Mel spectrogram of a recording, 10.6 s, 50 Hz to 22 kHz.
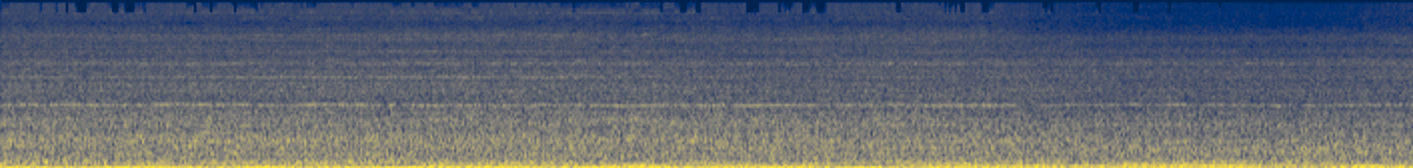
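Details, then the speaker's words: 2001 Chevrolet Corvette Convertible, LS1 5.7 L V8: deep smooth burble with a steady even beat and no knocks or ticks; a healthy idle. "Sounds good. Looks good underneath there."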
